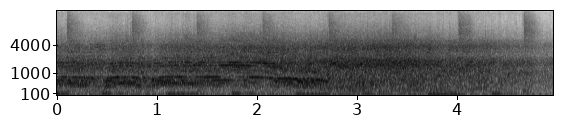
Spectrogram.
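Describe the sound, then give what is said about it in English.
A loud train, the 509, rumbles by, its whistle sounding a sustained harmonic blast for the first few seconds while rhythmic wheel clatter and heavy roar continue throughout. “It comes and goes through the middle of the house, and the trains are all on time. And here comes the 509.”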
